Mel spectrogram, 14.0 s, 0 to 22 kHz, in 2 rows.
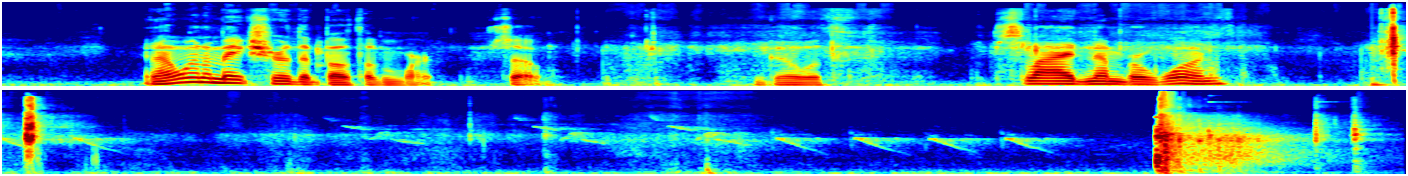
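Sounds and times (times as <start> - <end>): birds chirping faintly: 2.3 - 12.8
pistol shots with echo: 12.8 - 13.6.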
